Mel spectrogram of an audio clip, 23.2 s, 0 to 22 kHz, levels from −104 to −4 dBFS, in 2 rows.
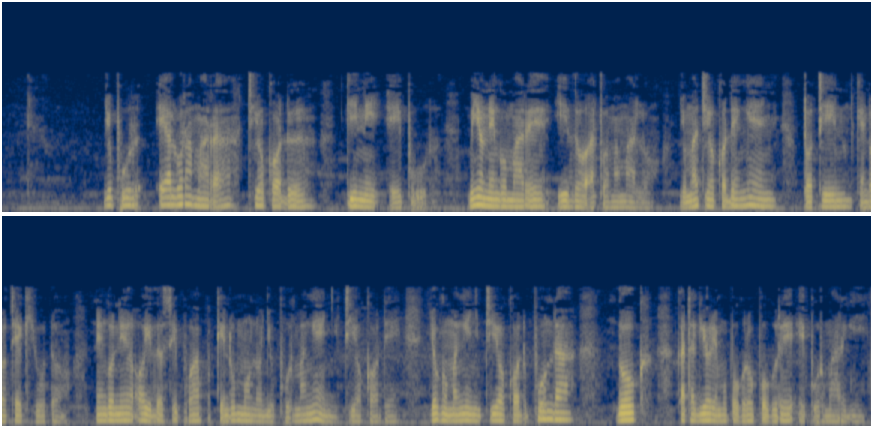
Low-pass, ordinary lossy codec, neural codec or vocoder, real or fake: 5.4 kHz; MP3, 32 kbps; none; real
